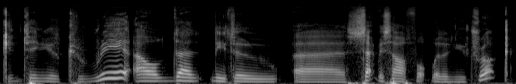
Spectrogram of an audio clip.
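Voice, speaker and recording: Male game streamer, unhurried and gravelly, hesitant off-the-cuff commentary, murmuring as he thinks aloud. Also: medium pitch, expressive, pushed and bright. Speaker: livestreamer, video game host. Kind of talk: casual unscripted gameplay commentary.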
